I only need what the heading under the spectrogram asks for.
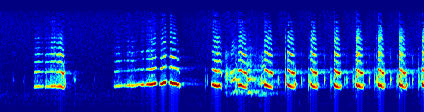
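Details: Gould's wild turkeys on Mt. Lemmon in the Sky Island ranges of southeastern Arizona, annual survey: two drawn-out, nasal calls that break into a fast, rhythmic series of harsh yelps about three per second.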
